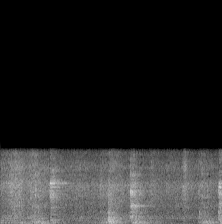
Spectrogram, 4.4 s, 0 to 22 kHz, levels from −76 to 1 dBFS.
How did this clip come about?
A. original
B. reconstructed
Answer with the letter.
B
